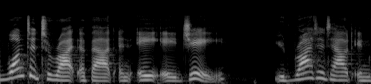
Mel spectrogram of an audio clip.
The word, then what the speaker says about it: EEG: an acronym or an EEG brain scan helps answer that say the Swinburne researchers he says an 88 g that's an abbreviation we don't pronounce it egg we say aeg aeg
